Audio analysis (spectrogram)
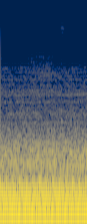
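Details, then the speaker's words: With RCA cables swapped, the suspect front pair moved to the subwoofer, the car audio's high-pitched whine from dirty power is gone; only a deep, steady low rumble remains. The one RCA pair needs replacing. "so stuff no high-pitched sound so it's the one set of RCA's I switched them over to the subwoofer because the subwoofer really doesn't matter as long as you have clear front music you know you're okay but there's no high pitch winding there"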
